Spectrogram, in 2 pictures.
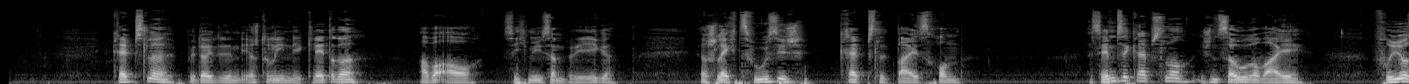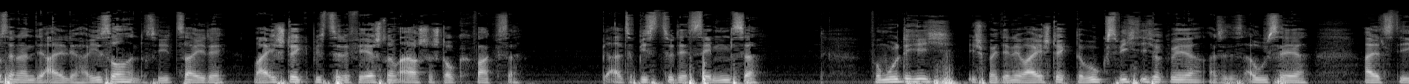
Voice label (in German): krebsla, schwaebisch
